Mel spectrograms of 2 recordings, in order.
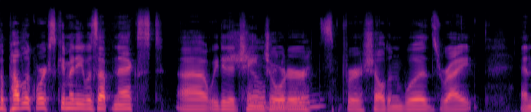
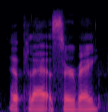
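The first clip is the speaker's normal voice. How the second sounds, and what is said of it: Poor put-on Minnesota accent. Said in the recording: “It was your Minnesota accent... That was not a good Minnesota accent.”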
